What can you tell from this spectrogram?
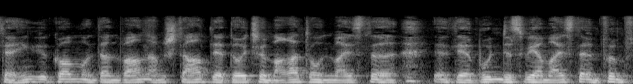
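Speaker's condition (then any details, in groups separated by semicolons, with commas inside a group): Parkinson's disease; incurable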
